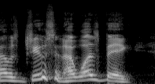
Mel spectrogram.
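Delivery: ordinary talk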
